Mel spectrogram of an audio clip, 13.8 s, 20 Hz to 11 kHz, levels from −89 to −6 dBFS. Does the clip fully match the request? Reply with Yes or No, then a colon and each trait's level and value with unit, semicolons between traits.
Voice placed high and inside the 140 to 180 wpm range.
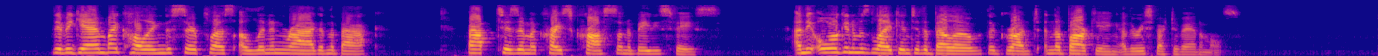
Yes: high, 195 Hz; average, 160 wpm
